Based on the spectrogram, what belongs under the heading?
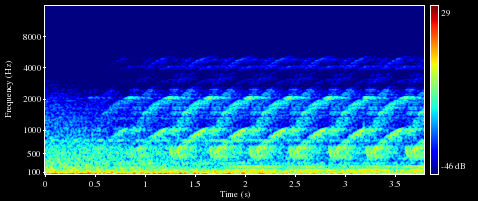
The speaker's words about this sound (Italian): Ma quando ormai è rimasta sola, l'allarme di casa sua squarcia la quiete della notte.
